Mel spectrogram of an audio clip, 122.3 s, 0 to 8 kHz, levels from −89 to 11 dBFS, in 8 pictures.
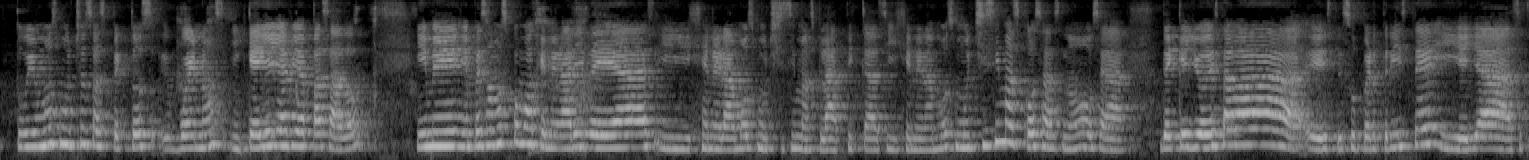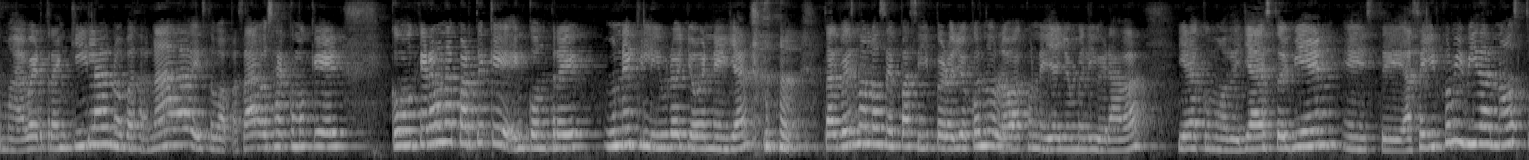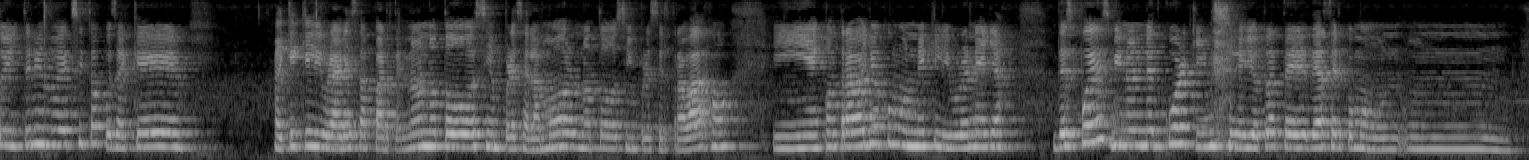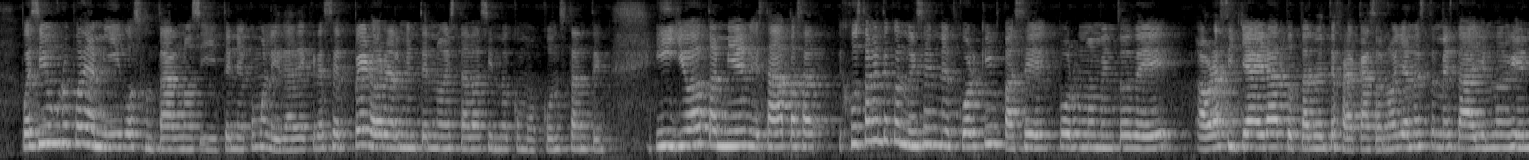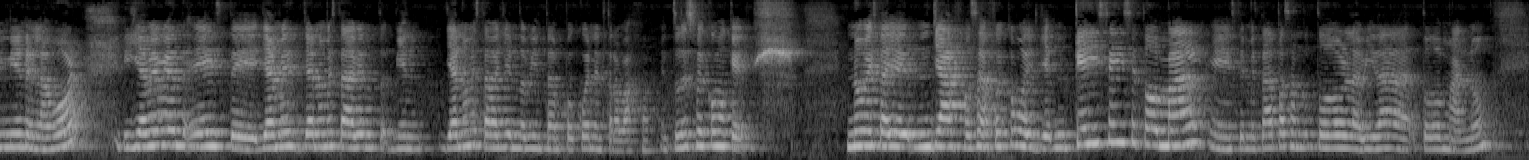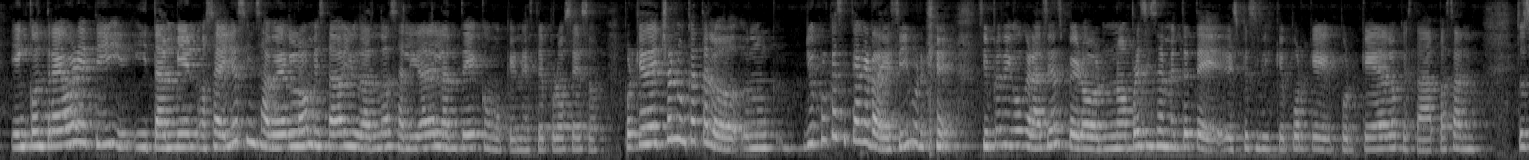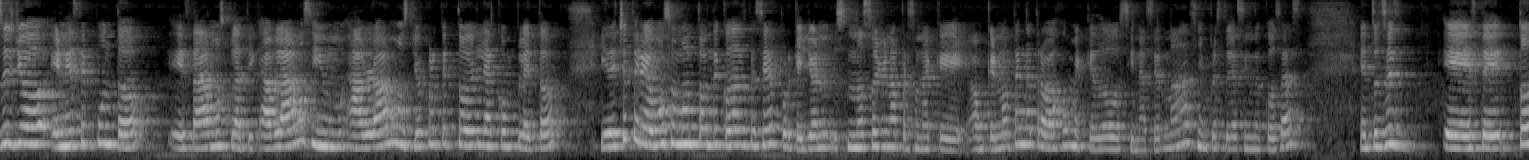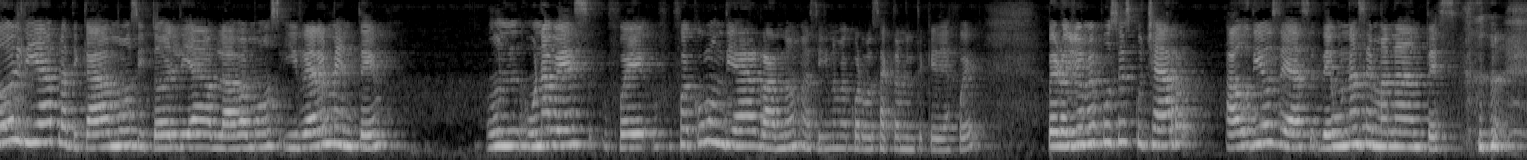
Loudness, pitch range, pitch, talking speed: -26 LUFS, 230-275 Hz, 250 Hz, 185 wpm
